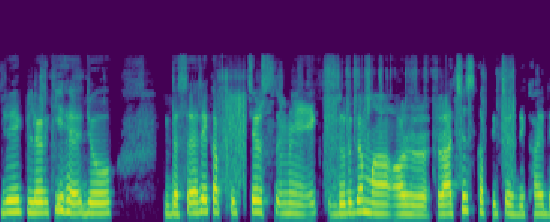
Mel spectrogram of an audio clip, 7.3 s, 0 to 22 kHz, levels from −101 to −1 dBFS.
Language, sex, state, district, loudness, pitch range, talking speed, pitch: Hindi, male, Bihar, Gaya, -14 LUFS, 170-200 Hz, 155 wpm, 180 Hz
